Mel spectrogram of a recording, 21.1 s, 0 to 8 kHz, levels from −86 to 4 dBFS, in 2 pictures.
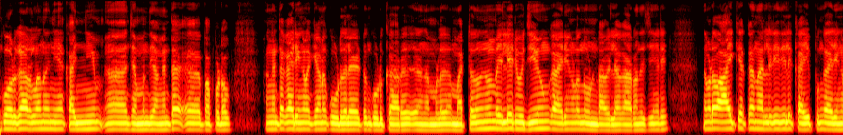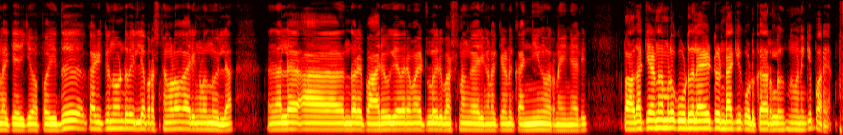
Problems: none marked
